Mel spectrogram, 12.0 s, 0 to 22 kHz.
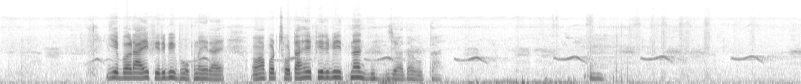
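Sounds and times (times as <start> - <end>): bird whistling call: 6.8 - 7.5, 8.3 - 10.2, 11.0 - 12.0.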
